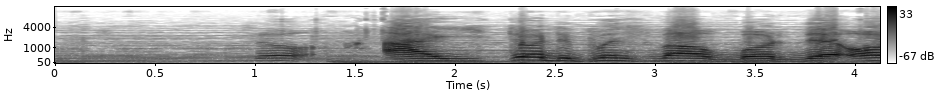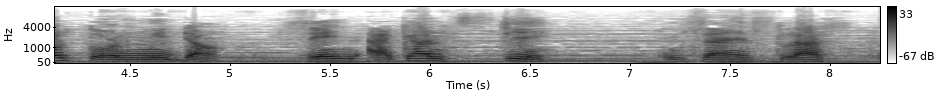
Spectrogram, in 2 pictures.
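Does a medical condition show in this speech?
Yes: cerebral palsy.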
